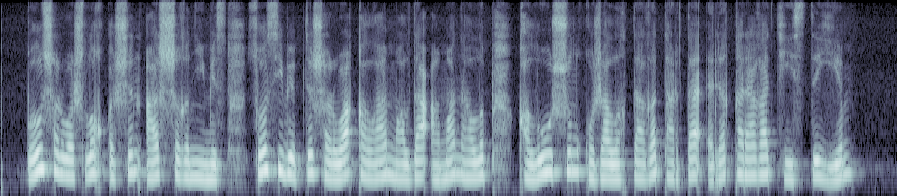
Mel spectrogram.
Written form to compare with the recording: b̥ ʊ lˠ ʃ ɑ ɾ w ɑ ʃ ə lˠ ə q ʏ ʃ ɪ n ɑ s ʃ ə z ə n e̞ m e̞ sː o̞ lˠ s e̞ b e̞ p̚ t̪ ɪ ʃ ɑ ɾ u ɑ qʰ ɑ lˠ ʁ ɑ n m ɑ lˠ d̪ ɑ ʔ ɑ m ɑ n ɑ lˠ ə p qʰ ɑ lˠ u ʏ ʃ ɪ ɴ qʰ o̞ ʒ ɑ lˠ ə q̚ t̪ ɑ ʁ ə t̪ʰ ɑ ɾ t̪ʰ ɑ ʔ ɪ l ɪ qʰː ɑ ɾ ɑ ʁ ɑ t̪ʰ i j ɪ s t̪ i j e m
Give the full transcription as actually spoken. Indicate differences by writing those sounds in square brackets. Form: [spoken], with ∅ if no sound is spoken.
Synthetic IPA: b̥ ʊ lˠ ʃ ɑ ɾ w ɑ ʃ ə lˠ ə q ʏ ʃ ɪ n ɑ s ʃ ə [ʁ] ə n e̞ m e̞ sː o̞ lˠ s e̞ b e̞ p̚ t̪ ɪ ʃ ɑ ɾ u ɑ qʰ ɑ lˠ ʁ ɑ n m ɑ lˠ d̪ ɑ ʔ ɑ m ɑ n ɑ lˠ ə p qʰ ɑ lˠ u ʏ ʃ ɪ ɴ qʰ o̞ ʒ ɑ lˠ ə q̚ t̪ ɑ ʁ ə t̪ʰ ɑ ɾ [t̪] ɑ ʔ ɪ [ɾ] ɪ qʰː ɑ ɾ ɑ ʁ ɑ t̪ʰ i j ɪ s t̪ [ɪ] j e m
